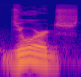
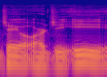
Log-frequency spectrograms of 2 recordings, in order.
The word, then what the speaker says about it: Jorge: But, see, George, the way I spell it, J O R G E, is Jorge in Spanish.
